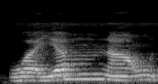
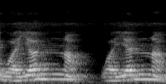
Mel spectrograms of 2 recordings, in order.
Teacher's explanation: Hukumnya izhar syafawi dibaca dengan terang dan bibir kita terkatup dengan sempurna. Wayamna'u terkatup dengan sempurna karena dia izhar syafawi.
